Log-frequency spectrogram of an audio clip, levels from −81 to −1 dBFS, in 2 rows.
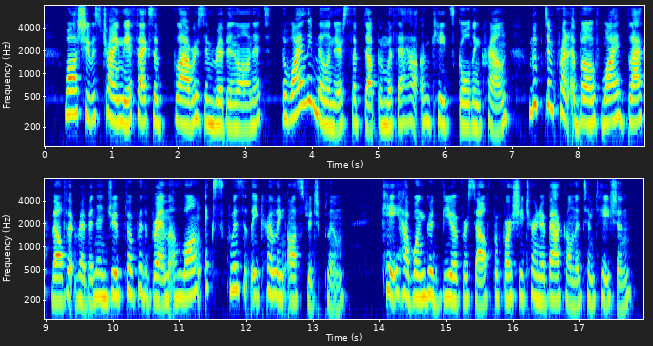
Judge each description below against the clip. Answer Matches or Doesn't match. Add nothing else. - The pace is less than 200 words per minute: Doesn't match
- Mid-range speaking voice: Doesn't match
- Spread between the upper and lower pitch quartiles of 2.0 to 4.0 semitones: Matches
